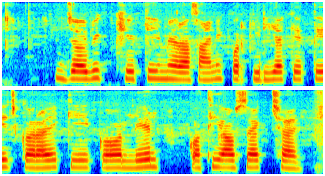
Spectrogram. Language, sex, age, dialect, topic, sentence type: Maithili, female, 18-24, Southern/Standard, agriculture, question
